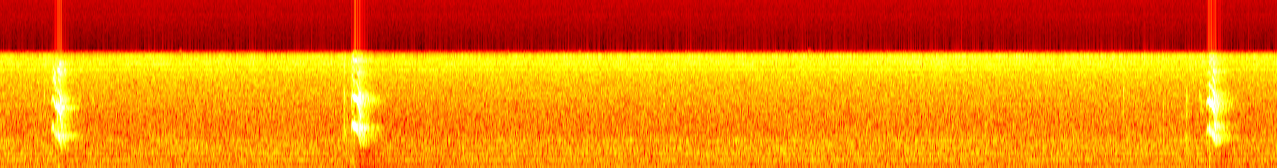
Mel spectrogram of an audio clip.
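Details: Three short, sharp hiccup sounds at irregular gaps in a quiet room; hiccups.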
